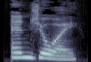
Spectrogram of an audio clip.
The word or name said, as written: enjoy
